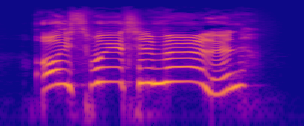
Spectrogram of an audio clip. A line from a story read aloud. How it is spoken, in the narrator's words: Ron bellows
